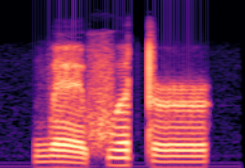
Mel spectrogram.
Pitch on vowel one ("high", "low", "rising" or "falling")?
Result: low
